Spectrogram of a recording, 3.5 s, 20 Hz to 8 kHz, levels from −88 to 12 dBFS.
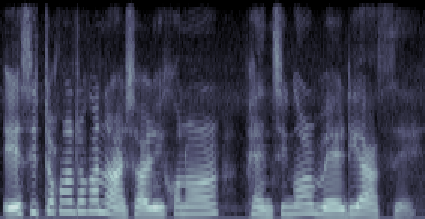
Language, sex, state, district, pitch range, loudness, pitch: Assamese, female, Assam, Sonitpur, 235-350 Hz, -17 LUFS, 265 Hz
